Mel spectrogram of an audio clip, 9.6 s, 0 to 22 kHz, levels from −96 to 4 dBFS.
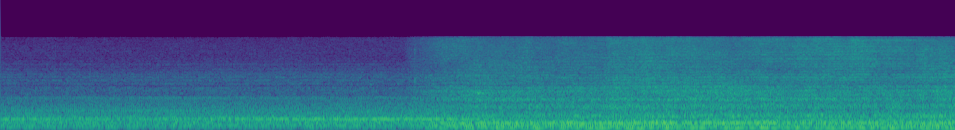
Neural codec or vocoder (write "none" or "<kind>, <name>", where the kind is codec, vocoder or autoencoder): vocoder, Vocos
